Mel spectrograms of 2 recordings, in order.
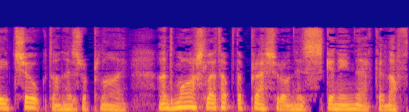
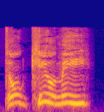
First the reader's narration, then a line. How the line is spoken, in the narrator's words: Billy said, his voice gone thin and shrill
